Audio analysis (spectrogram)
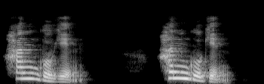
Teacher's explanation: All three syllables have 받침, but 국 is followed by a vowel initial in, and this is where we can link these two sounds. We take the 기역 sound from the 받침 and pretend it's in the following ing position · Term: liaison rule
